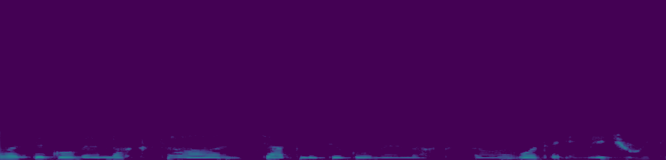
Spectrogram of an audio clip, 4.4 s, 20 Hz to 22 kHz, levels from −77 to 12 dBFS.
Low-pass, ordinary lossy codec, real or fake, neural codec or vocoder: 3.6 kHz; none; real; none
